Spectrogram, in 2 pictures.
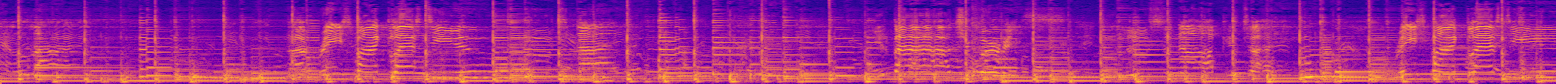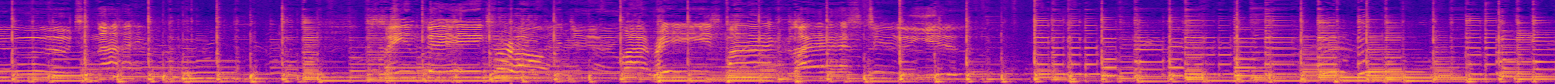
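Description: Several acoustic guitars playing an instrumental break between verses of a folk song, strumming chords under wavering melody lines. Near the end the playing settles into steadier strummed chords.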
